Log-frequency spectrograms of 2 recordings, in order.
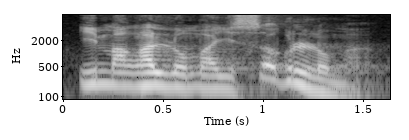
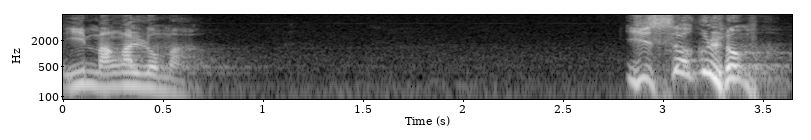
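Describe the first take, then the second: First: It is said in a grave, serious tone. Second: It is said with a laugh in the voice. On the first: The speaker calls it right. "심각하게 말을 해야 되는데" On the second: The speaker calls it wrong. "이 말을 할 때 웃으면서 말하면 안 되는데"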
